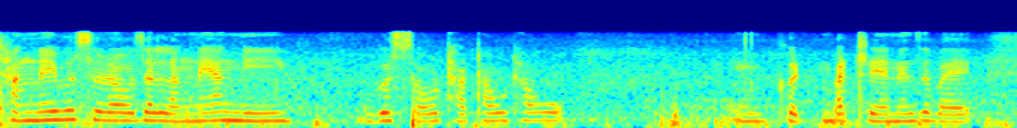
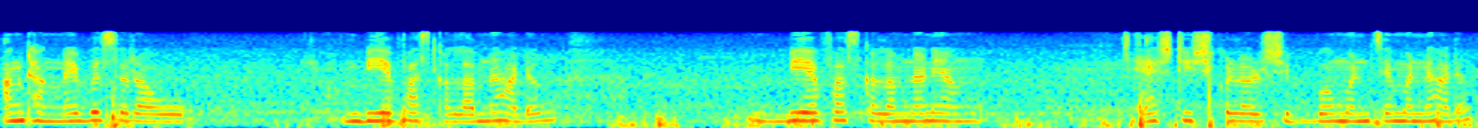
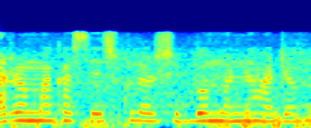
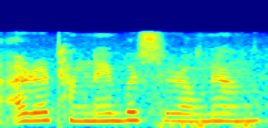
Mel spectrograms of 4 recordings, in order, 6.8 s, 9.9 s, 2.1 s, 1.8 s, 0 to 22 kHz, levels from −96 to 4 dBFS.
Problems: constant background noise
